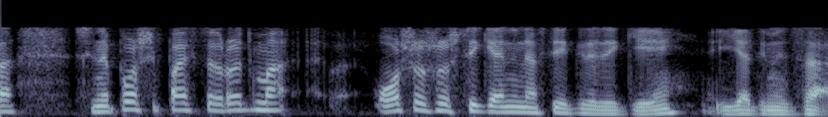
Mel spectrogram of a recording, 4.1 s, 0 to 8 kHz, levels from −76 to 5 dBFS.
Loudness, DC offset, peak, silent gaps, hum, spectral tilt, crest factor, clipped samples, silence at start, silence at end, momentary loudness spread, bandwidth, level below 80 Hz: -22 LUFS; under 0.1%; -8 dBFS; none; none; -11.5 dB/octave; 14 dB; under 0.1%; 0 s; 0 s; 5 LU; 4 kHz; -40 dBFS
